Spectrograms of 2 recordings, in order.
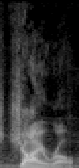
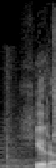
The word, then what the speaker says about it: gyro: It just, it's pronounced the way it's spelled. It's gyro. Enough with the fancy schmancy. We're not in Greece. – It's properly pronounced hero.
